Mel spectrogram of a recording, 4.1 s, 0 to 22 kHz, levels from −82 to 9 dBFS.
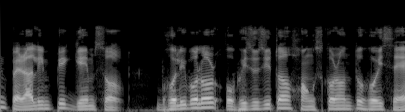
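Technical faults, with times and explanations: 1.11 to 1.25 s, burst of packet loss: several consecutive packets in the call stream arrived too late or not at all, so the decoder lost about 120 ms of audio in one stretch. The receiver extended the last sound it had and faded it down across the gap. The result is a held, dimming smear in place of real speech, after which the audio picks up further along with the intervening stretch gone. The call runs through an Opus call path, with its band topping out near 8 kHz.
2.29 to 2.33 s, short concealed packet loss: a single brief loss, about 20 ms, left a hole the decoder had to fill before the real stream returned. It continued the preceding sound, carrying its pitch forward if voiced or generating shaped noise if not, then crossfaded into the incoming audio. The repair is short enough to pass as a momentary smear or wobble.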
